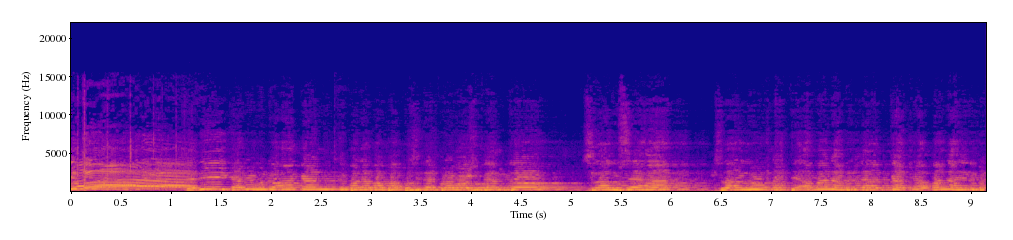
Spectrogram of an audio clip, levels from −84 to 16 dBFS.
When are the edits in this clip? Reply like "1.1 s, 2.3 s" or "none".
1.2 s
